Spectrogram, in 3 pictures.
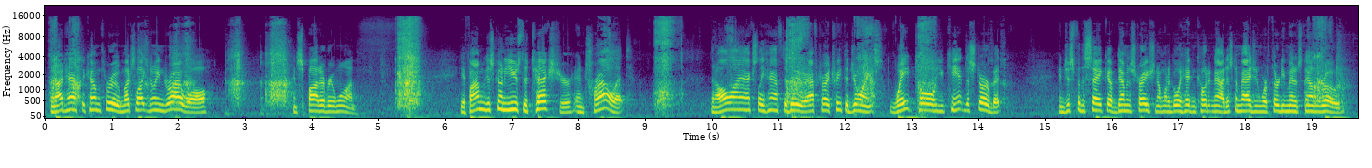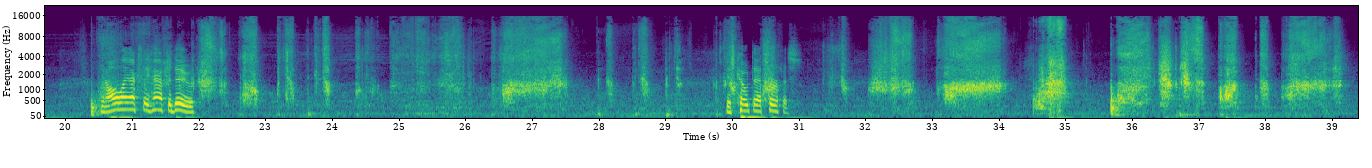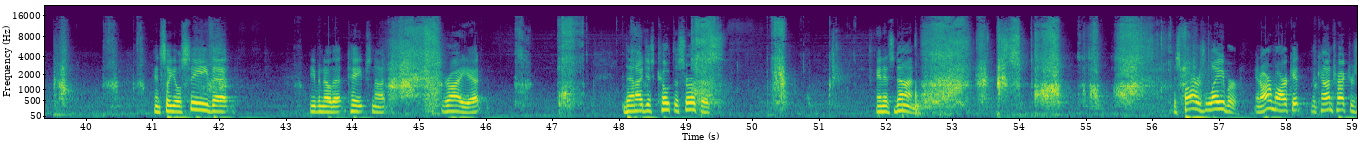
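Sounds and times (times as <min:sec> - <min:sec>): person speaking: 0:00.1 - 0:02.5, 0:10.0 - 0:14.4, 0:15.2 - 0:19.6, 0:20.4 - 0:22.1, 0:29.9 - 0:31.1, 0:48.0 - 0:49.7, 0:51.8 - 0:52.7, 0:56.3 - 0:59.0
trowel scraping coating: 0:00.1 - 0:03.9, 0:05.1 - 0:05.8, 0:08.5 - 0:13.5, 0:18.8 - 0:19.6, 0:20.4 - 0:30.8, 0:31.4 - 0:35.1, 0:35.7 - 0:42.2, 0:44.4 - 0:45.4, 0:46.4 - 0:47.6, 0:48.9 - 0:50.6, 0:52.4 - 0:56.9.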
